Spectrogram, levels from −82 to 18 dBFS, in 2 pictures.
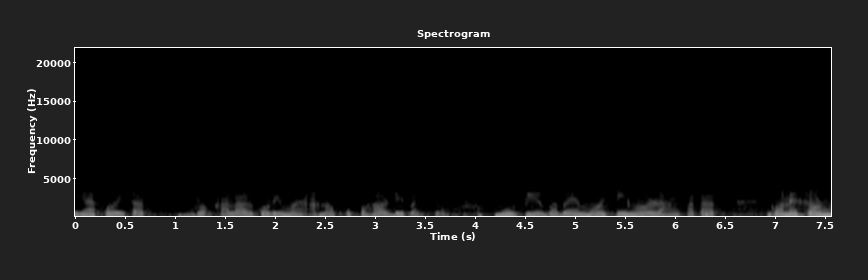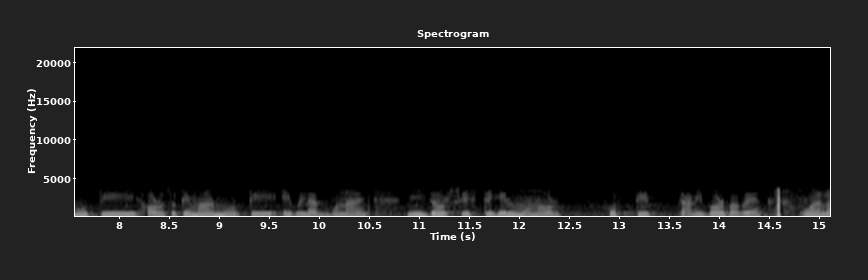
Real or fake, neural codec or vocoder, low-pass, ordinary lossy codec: real; none; 3.6 kHz; Opus, 24 kbps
